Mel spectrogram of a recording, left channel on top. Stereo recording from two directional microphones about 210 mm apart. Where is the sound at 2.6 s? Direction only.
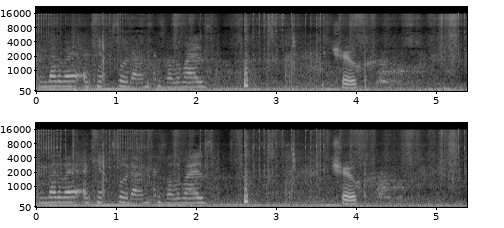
15° left (ahead or behind).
